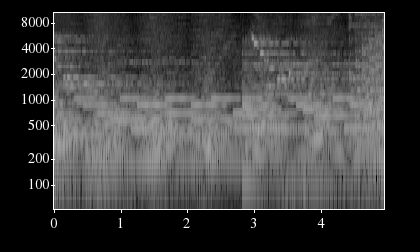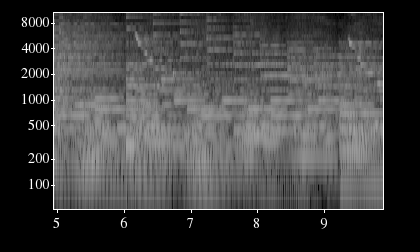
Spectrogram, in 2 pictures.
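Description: Layered synthesizer chords swell and sustain, with bright bell-like tones ringing on top, steady and full throughout.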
